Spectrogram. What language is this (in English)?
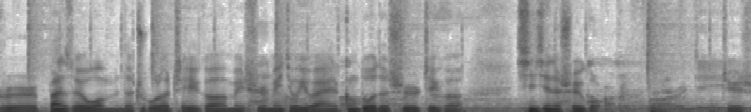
Chinese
